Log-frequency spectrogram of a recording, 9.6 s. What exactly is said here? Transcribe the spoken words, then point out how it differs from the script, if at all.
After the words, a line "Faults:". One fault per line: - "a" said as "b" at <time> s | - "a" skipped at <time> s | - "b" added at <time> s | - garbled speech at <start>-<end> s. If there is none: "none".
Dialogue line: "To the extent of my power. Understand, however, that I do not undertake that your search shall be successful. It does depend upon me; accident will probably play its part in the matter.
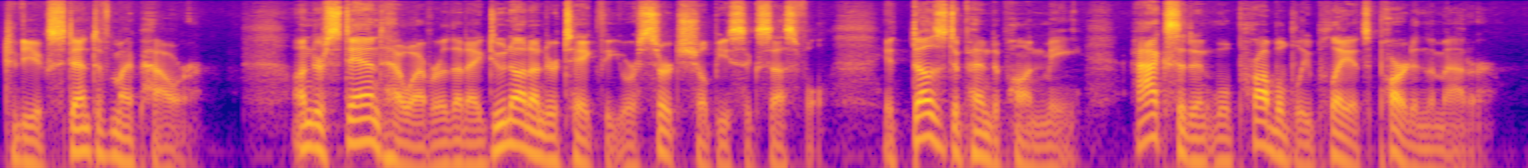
"To the extent of my power. Understand, however, that I do not undertake that your search shall be successful. It does depend upon me; accident will probably play its part in the matter.
Faults:
none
